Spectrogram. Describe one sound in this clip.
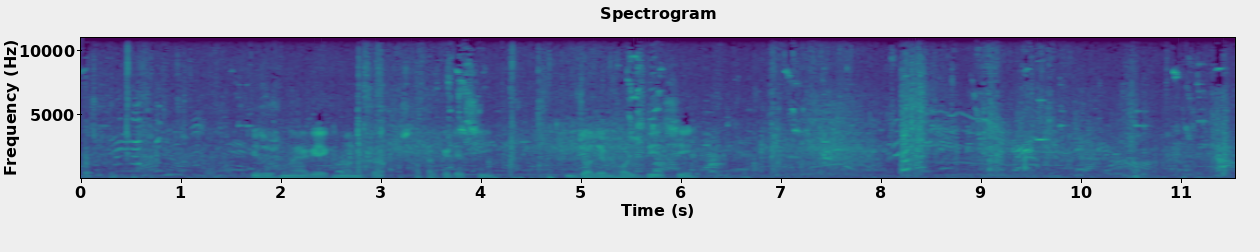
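Water laps gently against the shore.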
